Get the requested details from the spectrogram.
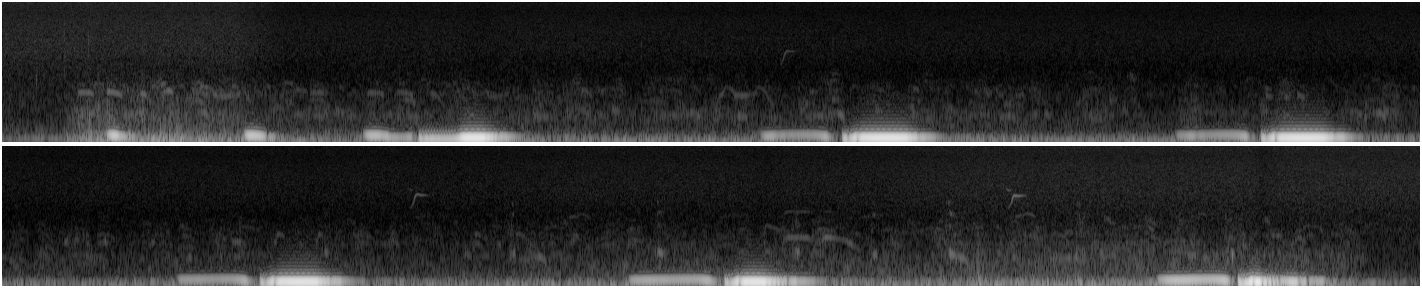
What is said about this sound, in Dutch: Want het gaat om de roerdomp. Wat een mooi geluid. Waanzinnig, hè?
